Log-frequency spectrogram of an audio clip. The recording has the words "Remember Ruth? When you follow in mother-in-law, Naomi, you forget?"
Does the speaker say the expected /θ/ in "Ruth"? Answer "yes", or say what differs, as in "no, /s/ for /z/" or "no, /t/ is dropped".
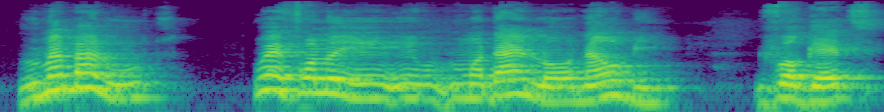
no, /t/ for /θ/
